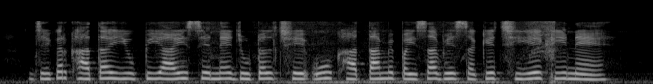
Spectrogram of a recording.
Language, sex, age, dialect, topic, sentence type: Maithili, female, 25-30, Angika, banking, question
